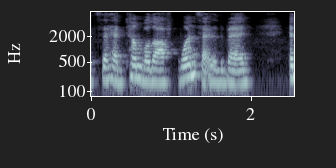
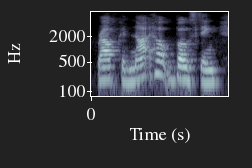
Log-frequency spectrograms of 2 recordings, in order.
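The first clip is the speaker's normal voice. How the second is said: plain reading voice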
